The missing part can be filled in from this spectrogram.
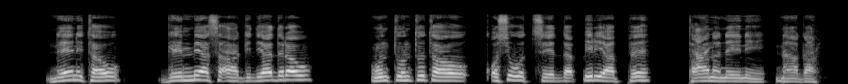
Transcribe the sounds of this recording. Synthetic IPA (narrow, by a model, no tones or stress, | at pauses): ne̞ːnɪt̪ɐw | ɡe̞ːmːɪjaːsɐʔaːɡɪd̪ɪjaːd̪ɪɾɐw | ʊnt̪ːʊnt̪ːʊt̪ɐwkʼɔsɪwɔt͡sːe̞ːd̪ːɐɓɪɾɪjaːpːɛ | t̪aːnɐne̞ːnɪnaːɡɐ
